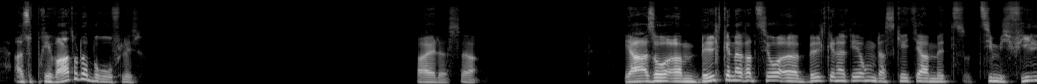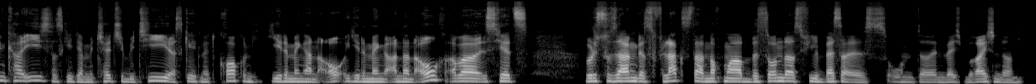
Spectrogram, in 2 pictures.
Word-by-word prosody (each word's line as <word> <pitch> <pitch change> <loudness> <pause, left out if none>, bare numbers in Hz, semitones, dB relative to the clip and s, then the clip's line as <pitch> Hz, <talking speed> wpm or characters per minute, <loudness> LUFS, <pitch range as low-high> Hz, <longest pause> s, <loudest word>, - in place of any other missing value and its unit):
Also, 120 +2 +1
privat 120 - +5
oder 250 -2 +2
beruflich? 120 - -6 2.7
Beides, 110 -2 -2
ja. - - -6 1.4
Ja, 125 +2 +8
also, 155 +3 +6
ähm, 135 -4 +3
Bildgeneratio 185 +1 +2
äh, 150 -1 +4
Bildgenerierung, 170 +4 -2
das 135 -3 -4
geht 155 +1 -5
ja 145 -3 +4
mit 135 -1 -5
ziemlich 150 -6 -2
vielen 175 +3 -3
KIs. 170 +1 -4
Das 140 -3 -9
geht 135 -1 -9
ja - - -3
mit 120 0 -10
ChatGPT, 145 +4 -3
es - - -6
geht 135 -3 -7
mit 120 -4 -11
Grok 165 +1 -2
und 125 -5 -9
jede 140 0 -3
Menge 130 -1 -2
an 120 -2 -3
au - - -4
jede 135 -1 -3
Menge 130 -2 -1
anderen 130 -2 -2
auch. 210 -1 +1
Aber 140 0 +4
ist 135 0 0
jetzt 145 -3 +2 0.5
würdest 145 +1 +2
du 155 - -2
sagen, 150 +1 +6
dass 140 -2 -2
Flux 155 +5 0
da 145 -3 +2
noch 135 0 -2
mal 140 -2 +5
besonders 145 +3 -1
viel 140 -3 -4
besser 135 -3 -1
ist 105 0 -9
und, 115 -1 -15
äh, 110 -1 -7
in 110 -1 -11
welchen 115 -1 -8
Bereichen 125 +2 -2
dann? 105 -2 -10
140 Hz, 170 wpm, -23 LUFS, 125-155 Hz, 2.7 s, Ja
